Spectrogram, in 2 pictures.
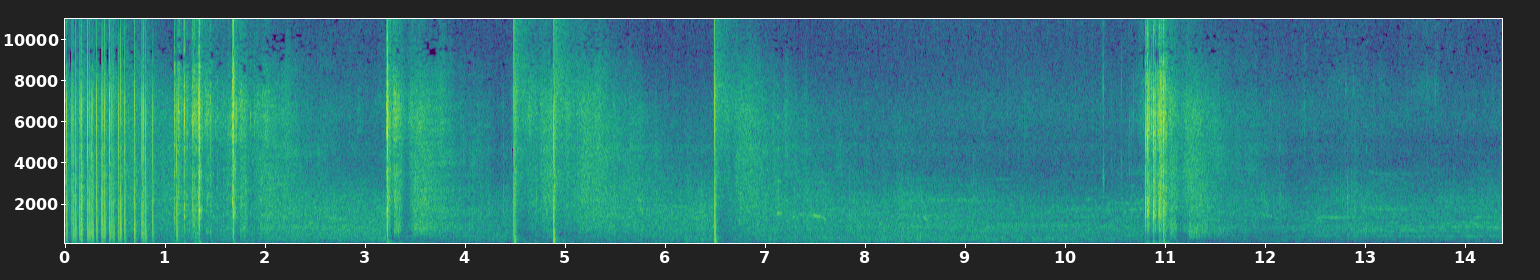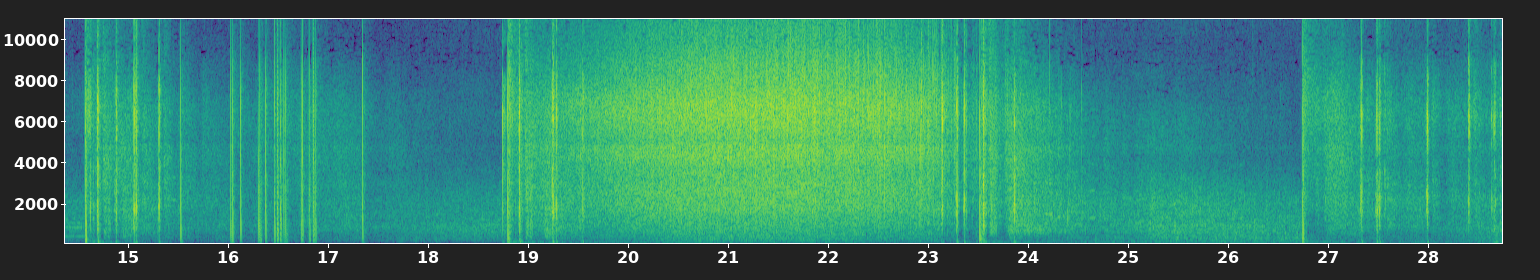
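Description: Fireworks display: aerial shells bursting with sharp bangs, some single and some in quick crackling clusters, and a long hiss lasting several seconds about two-thirds of the way through.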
